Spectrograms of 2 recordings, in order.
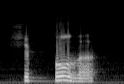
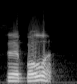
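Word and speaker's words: Shibboleth: If the man said, "No, I'm not," they would tell him to say, "Shiboleth." If he was from Ephraim, he would say, "Siboleth," because people from Ephraim could not pronounce the word correctly.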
